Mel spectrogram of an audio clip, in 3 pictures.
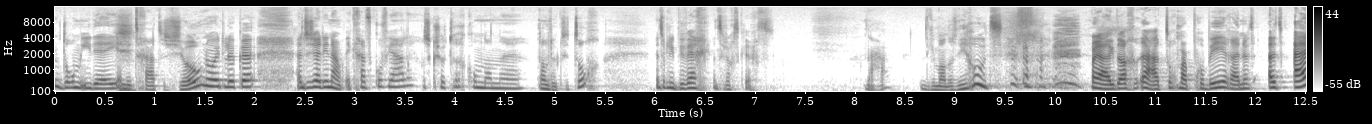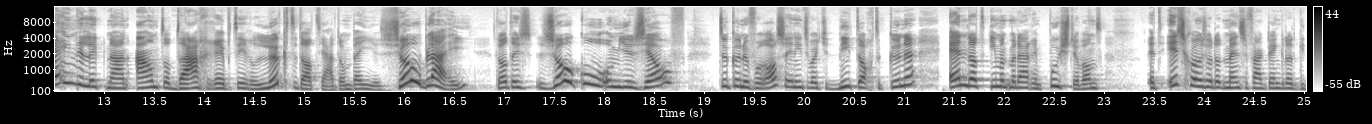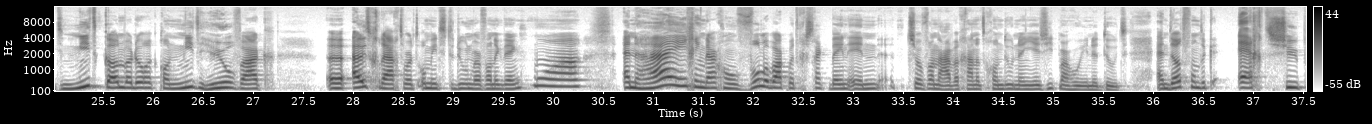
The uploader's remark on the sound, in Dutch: Tijdens een live opname in de Lindenberg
